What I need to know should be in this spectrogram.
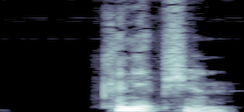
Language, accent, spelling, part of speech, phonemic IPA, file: English, Australia, conniption, noun, /kəˈnɪp.ʃən/, En-au-conniption.ogg
- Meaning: 1. A fit of anger or panic; conniption fit 2. A fit of laughing; convulsion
